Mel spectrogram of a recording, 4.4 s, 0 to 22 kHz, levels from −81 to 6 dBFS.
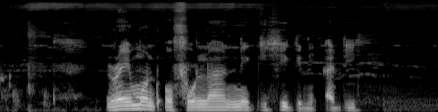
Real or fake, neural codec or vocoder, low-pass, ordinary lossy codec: real; none; 19.8 kHz; none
